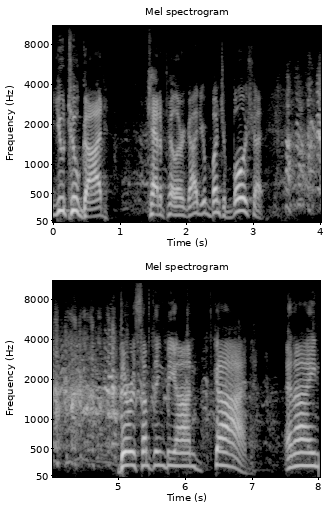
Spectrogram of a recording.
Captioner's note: laughter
